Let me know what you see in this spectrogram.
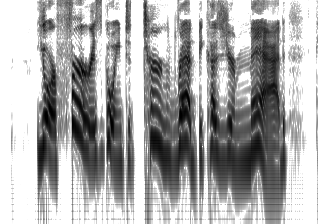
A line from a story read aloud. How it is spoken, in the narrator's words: Giggly Goat yelled after him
